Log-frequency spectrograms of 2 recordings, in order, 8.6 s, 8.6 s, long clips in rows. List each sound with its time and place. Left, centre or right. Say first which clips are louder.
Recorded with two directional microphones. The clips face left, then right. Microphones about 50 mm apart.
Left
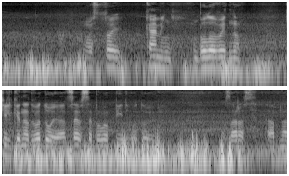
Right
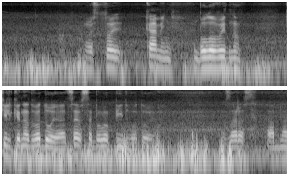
1.2 s speech: right 7 dB; right
7.6 s speech: right 4 dB; right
